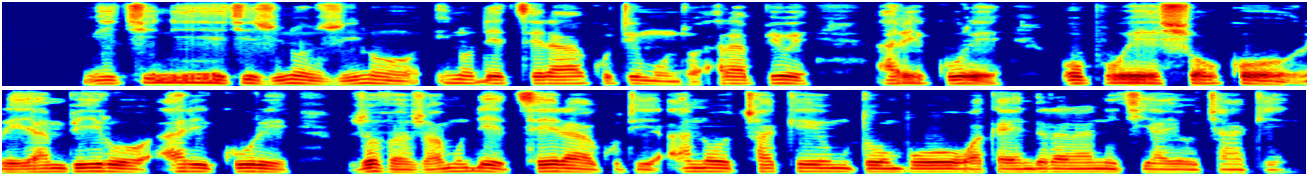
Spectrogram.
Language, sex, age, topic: Ndau, female, 25-35, health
